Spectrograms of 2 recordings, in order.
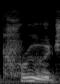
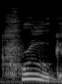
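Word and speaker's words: Kruge: now you and I have always pronounced it crude it's pronounced Krug sometimes in the movie is it always pronounced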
